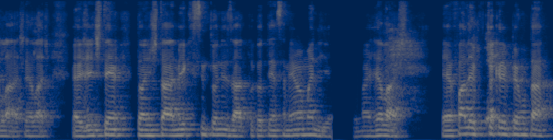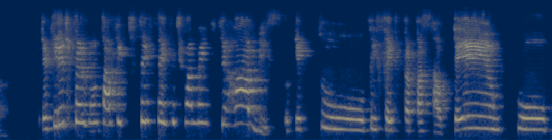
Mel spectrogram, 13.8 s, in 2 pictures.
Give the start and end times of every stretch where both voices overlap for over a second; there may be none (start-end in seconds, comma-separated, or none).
none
